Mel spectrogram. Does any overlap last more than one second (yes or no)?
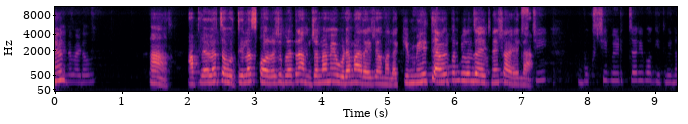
yes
